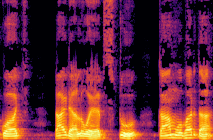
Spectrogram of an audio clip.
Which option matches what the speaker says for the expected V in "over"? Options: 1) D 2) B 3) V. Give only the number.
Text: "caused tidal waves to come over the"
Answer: 2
